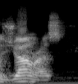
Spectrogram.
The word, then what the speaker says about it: genre: whose groundbreaking films are highly acclaimed, spanning multiple genres throughout his producing, writing, and directing career。所以这是 BAFTA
